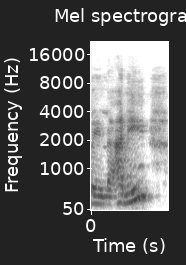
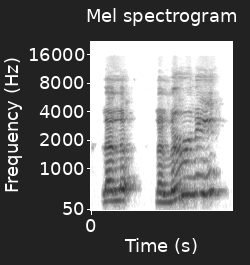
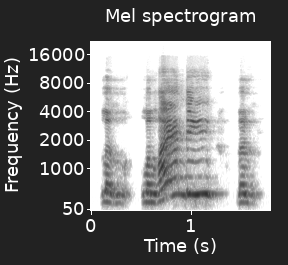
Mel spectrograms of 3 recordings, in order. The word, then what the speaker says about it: Leilani: You know, growing up in Barbados, everyone was like, "What's your name? Leilani, Lalandi." You know, I was just getting all of this.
